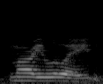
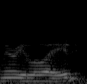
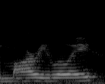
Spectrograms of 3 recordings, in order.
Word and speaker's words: Mari Lwyd: A historian in Wales uh was pronouncing it Mari Mari Lloyd. Yeah, that's what I I thought it sounded like when that we listened to the pronunciation guide. Mary Lloyd or maybe Mari Lloyd. Ma like a ma in the beginning of it.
